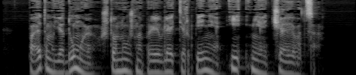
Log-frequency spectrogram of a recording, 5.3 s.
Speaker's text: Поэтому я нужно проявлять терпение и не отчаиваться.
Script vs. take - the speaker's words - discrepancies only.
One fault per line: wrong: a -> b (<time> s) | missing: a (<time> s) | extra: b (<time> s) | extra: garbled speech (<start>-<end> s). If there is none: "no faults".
extra: думаю что (0.9 s)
